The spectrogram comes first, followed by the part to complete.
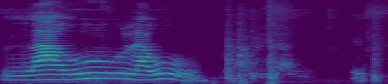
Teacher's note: The A and the U blend together. It's called diphthong.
